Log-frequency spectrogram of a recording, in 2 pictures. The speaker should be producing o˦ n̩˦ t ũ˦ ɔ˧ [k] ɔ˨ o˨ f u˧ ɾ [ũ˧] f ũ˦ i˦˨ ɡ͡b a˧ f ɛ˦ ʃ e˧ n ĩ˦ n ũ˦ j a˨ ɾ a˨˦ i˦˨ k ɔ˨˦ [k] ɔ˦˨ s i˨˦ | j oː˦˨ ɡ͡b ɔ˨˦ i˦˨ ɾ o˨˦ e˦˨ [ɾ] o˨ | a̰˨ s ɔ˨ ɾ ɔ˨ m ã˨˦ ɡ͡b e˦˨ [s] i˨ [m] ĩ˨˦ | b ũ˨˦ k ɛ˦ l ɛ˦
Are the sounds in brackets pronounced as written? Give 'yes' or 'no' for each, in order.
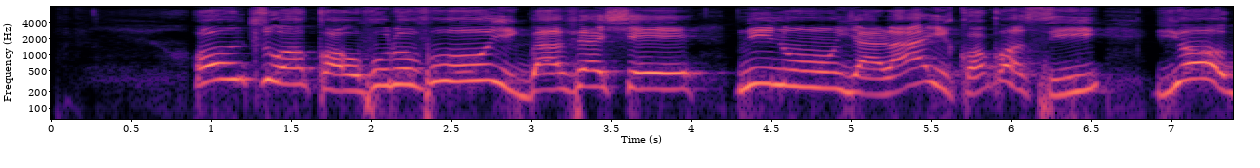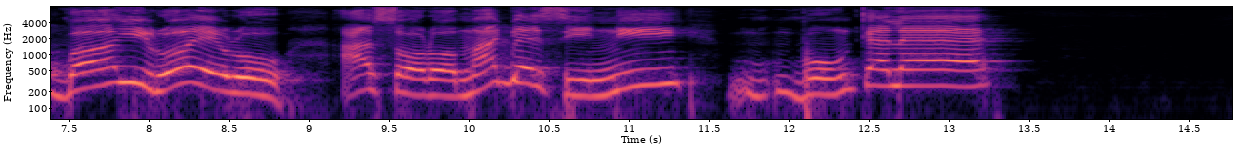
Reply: yes, no, yes, yes, yes, no

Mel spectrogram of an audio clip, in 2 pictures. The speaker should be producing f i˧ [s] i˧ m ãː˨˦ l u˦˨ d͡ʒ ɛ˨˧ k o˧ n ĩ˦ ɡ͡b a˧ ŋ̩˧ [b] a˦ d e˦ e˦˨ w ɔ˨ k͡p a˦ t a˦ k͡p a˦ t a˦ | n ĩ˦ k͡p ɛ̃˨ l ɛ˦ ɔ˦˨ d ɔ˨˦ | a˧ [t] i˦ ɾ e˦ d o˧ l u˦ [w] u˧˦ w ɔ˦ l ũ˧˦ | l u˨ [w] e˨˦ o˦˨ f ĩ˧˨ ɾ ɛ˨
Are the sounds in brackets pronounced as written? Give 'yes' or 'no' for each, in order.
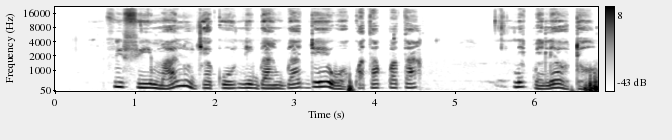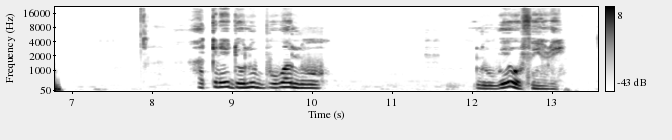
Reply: no, no, no, no, yes

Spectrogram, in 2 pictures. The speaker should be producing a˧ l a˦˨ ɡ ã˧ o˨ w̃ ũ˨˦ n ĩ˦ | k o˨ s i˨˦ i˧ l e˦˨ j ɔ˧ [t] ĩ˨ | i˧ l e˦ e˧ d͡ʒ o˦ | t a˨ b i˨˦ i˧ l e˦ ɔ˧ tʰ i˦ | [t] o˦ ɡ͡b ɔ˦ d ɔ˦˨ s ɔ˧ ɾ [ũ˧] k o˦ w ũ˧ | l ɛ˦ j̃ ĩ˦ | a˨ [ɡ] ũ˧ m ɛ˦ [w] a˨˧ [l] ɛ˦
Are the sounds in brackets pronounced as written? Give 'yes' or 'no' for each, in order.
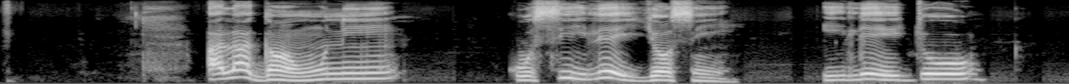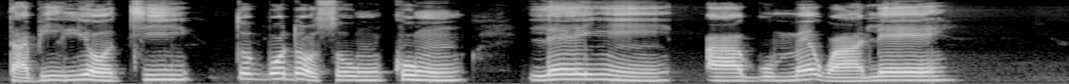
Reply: no, yes, yes, yes, yes, yes

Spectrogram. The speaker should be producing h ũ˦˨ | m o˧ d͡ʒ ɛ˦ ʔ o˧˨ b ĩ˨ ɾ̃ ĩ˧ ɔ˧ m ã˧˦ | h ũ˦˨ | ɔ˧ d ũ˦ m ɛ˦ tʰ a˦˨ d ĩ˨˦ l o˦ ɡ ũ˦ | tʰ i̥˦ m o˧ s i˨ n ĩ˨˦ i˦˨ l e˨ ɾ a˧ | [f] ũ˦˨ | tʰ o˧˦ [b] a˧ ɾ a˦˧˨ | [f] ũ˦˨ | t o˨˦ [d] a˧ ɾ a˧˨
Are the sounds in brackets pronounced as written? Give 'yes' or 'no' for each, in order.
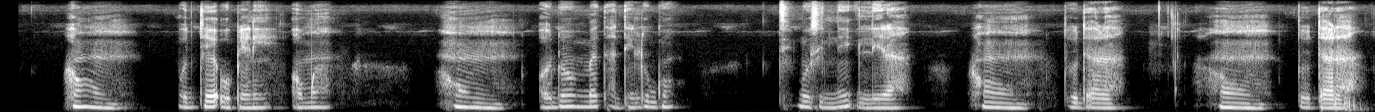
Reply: no, no, no, yes

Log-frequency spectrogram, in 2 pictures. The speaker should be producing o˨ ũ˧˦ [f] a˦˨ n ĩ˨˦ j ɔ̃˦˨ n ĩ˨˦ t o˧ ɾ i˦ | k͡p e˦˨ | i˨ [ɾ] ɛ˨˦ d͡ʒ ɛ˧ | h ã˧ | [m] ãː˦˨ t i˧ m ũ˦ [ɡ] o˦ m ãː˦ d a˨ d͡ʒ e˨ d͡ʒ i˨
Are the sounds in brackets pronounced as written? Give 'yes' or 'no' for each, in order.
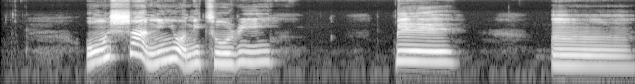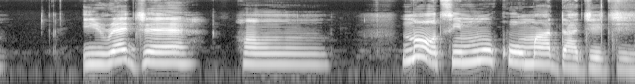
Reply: no, yes, no, no

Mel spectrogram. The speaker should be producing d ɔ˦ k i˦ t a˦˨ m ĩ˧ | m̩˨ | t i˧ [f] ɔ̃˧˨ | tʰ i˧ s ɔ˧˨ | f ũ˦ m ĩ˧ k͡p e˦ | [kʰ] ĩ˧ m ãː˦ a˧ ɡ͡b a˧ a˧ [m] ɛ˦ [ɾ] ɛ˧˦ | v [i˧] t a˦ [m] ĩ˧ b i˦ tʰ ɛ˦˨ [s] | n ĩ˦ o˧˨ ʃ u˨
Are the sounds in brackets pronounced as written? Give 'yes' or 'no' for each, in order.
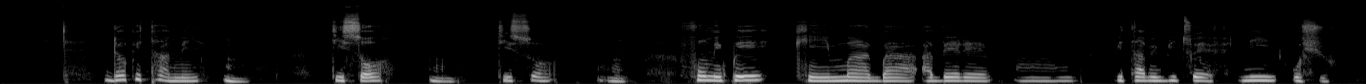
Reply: no, yes, no, yes, yes, yes, no

